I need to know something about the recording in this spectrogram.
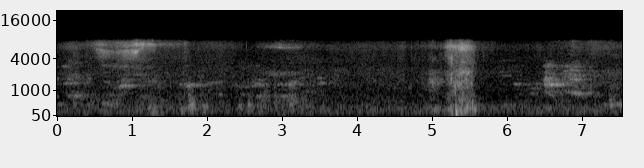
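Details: Senior dog with hiccups: in a quiet room, about five brief, abrupt gulping bursts at uneven intervals, one clearly louder.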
